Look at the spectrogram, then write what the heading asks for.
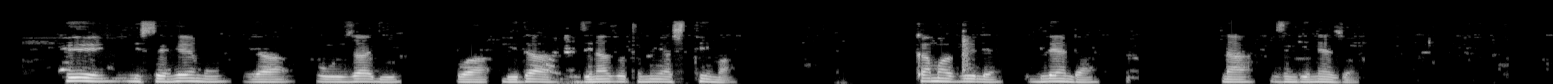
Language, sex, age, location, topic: Swahili, female, 18-24, Mombasa, government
